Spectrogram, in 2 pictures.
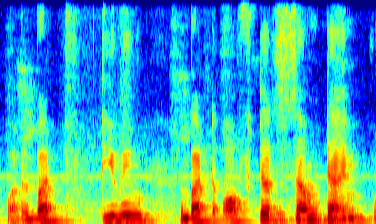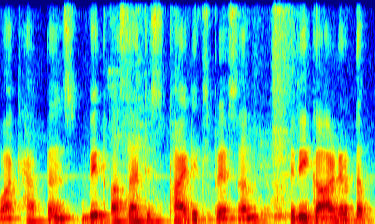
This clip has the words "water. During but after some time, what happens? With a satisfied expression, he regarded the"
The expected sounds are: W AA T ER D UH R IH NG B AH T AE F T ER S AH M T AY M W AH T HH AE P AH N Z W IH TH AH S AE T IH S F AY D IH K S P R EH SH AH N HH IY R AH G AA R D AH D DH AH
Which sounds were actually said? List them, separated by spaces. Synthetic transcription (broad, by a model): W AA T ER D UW IH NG B AH T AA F T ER S AH M T AY M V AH T HH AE P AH N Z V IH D AH S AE T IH S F AY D IH K S P R EH SH AH N R AH G AA R D AH D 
